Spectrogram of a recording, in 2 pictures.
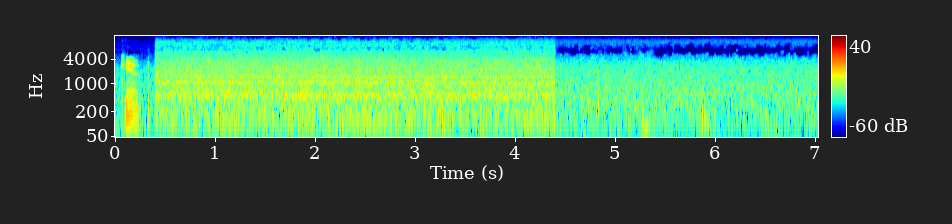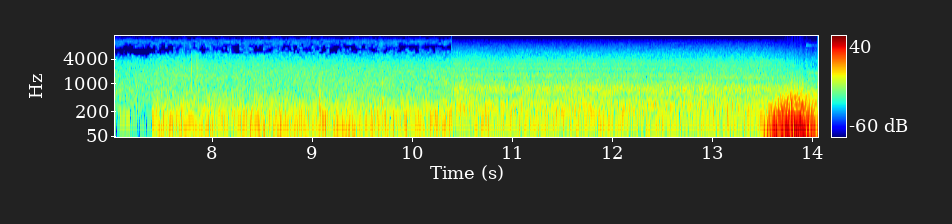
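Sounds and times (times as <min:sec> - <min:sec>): rushing water: 0:00.3 - 0:14.0
heavy low rumble: 0:13.5 - 0:14.0.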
